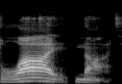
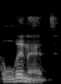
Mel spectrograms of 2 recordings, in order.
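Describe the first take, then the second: First: The first syllable sounds like 'lie'. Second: The first syllable sounds like 'lin'. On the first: The speaker calls it right. "it's Lie Not" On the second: The speaker calls it wrong. "not Linnet"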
